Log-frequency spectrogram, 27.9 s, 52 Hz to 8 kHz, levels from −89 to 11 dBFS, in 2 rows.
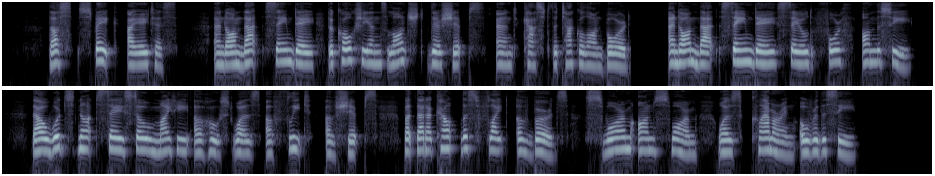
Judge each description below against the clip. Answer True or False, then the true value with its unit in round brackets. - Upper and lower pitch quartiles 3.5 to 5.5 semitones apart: False (2.7 semitones)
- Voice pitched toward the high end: True (205 Hz)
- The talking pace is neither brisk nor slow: False (120 wpm)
